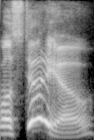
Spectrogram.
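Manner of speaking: very loud, belted, high-pitched character voice. Talking live late at night, slipping into a Christopher Walken voice. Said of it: "turning into Christopher Walken voice".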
